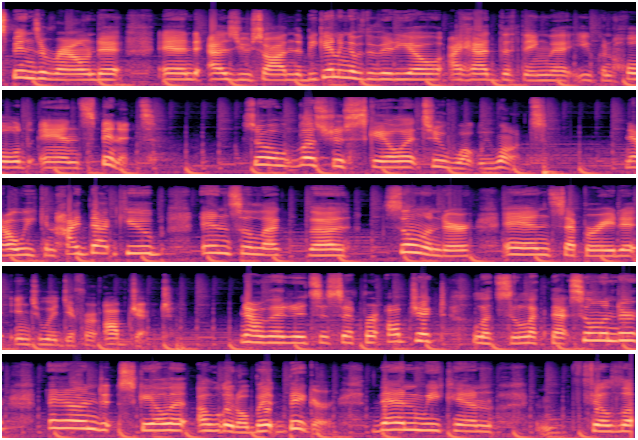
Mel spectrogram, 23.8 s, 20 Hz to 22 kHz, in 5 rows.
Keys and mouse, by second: 6.2-8.5 typing, 7.4 super+z, 9.7 l, 10.5 h, 11.0 click, 11.4 f, 12.0 p, 13.1 Tab, 17.3 Tab, 17.5 click, 18.3 Tab, 19.4 a, 19.7 s.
